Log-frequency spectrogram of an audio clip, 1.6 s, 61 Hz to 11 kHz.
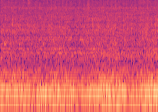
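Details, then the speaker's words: Nissan 240SX petrol engine idling with a steady, even low hum after an ECU issue was found; cylinder 4 now firing, sounds normal though a slight misfire remains. "That is how she is supposed to sound."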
